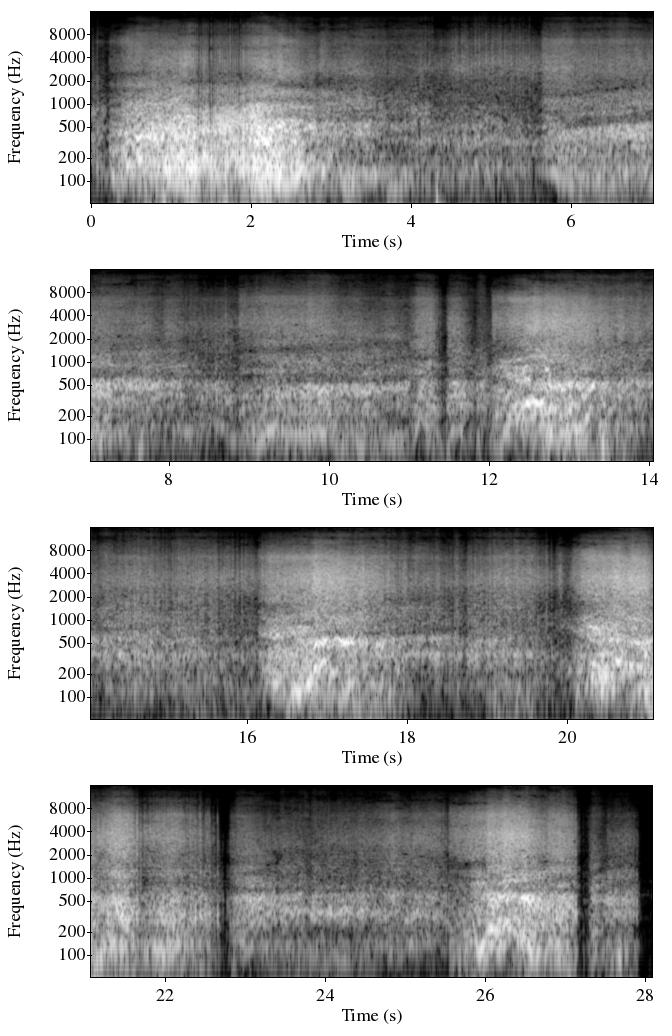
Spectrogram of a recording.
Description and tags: Sound of squeezed gym plastic ball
